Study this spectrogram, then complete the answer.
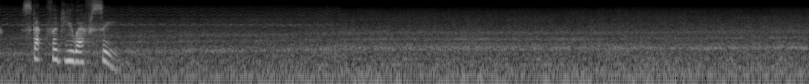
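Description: An electric train's motors hum as the train gathers speed on the track.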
